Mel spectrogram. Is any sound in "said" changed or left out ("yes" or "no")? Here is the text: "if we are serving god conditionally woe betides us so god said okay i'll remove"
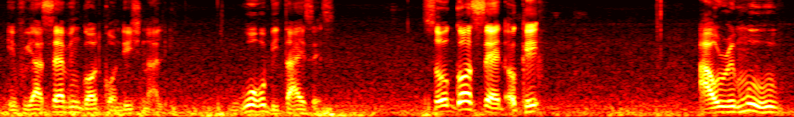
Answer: no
